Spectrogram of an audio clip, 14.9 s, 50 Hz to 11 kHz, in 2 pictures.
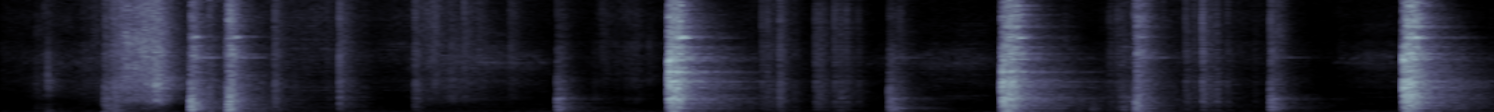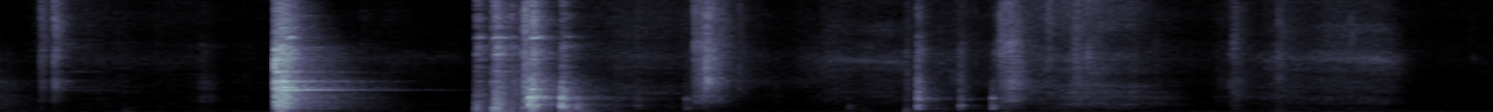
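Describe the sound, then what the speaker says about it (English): A metal hammer strikes the U-joint clips on a 1965 Buick Riviera driveline, a dozen or so sharp, loud, close metallic blows spaced irregularly with short quiet gaps. "solidly with a metallic hammer here and here, here and here."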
